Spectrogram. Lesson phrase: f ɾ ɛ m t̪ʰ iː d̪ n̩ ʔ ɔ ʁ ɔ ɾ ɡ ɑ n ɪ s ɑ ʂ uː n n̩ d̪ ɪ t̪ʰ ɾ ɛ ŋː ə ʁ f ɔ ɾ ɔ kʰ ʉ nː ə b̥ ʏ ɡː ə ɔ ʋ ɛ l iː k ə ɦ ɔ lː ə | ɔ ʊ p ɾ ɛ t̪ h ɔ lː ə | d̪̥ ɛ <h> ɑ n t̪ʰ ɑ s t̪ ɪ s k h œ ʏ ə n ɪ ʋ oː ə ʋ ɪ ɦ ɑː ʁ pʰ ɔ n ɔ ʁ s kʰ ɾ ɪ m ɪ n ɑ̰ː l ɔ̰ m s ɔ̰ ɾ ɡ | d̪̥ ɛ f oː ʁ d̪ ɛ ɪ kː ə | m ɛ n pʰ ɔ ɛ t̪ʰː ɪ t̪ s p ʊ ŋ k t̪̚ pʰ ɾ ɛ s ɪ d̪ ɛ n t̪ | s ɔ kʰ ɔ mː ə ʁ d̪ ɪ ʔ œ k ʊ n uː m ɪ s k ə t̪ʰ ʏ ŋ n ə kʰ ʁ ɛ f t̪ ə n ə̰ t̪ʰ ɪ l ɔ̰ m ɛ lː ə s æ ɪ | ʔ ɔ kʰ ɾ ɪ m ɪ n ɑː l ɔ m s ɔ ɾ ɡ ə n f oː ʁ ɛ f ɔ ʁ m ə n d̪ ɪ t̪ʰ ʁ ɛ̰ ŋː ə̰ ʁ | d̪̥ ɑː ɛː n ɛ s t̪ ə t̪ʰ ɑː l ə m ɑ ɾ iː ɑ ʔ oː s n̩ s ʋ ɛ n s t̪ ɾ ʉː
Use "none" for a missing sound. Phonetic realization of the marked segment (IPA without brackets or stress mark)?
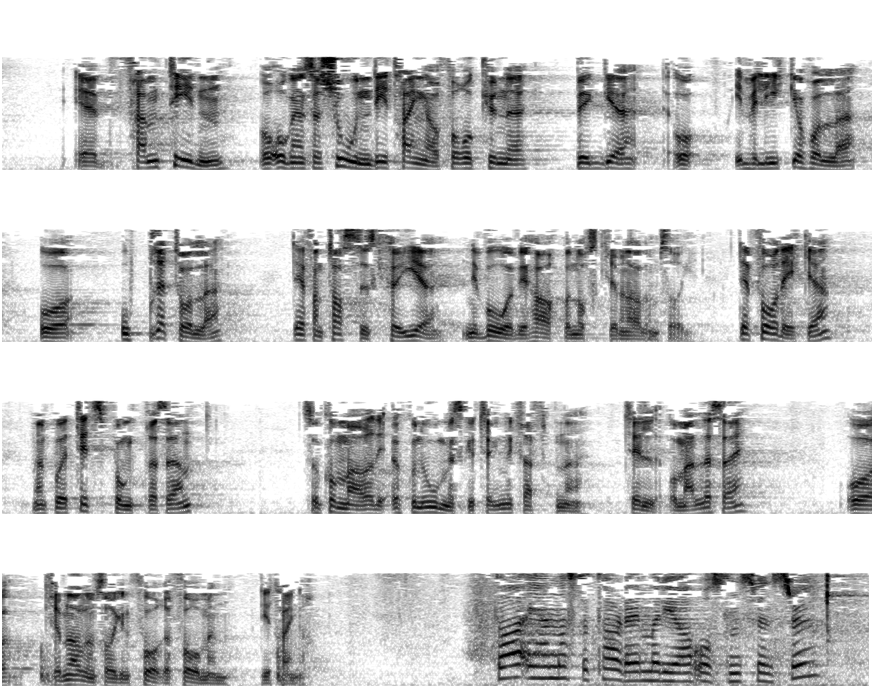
f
